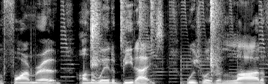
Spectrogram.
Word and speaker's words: Bedias: learn the correct pronunciation of Shiro and even beat ice I was pronouncing it BDS because of house of spell but once we got to beat ice the lady that worked at the reading store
